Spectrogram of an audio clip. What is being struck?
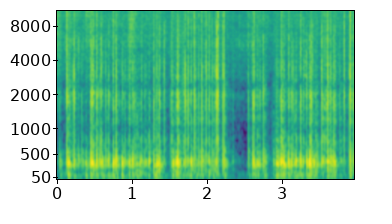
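Leather handbag.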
